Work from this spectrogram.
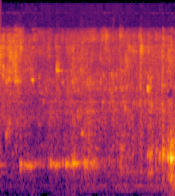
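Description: Water poured to measure it for a coffee percolator makes a faint, brief trickle and a few soft drips, quiet and close, ending in a slightly louder splash.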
